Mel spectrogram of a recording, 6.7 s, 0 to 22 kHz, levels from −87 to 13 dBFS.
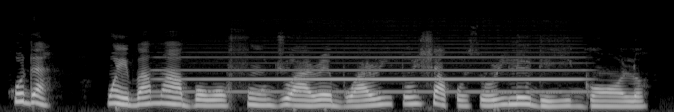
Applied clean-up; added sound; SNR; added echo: none; Wind instrument, woodwind instrument; 12 dB; none.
